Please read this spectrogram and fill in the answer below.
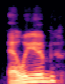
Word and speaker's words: Eliab: Him and Eliab, am I saying that right, or is that also very white?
